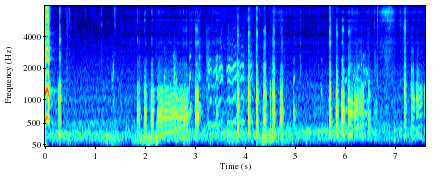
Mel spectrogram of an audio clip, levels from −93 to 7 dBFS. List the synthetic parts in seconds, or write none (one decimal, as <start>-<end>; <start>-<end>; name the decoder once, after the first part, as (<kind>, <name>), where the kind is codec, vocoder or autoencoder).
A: 1.5-3.5 (autoencoder, DAC-VAE); 4.5-7.6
